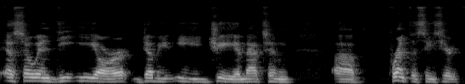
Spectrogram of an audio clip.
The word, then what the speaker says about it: Sonderweg: Whereas Goldhagen insisted on a more Soderweg, I believe is how you say it, Sonderweg, and that's in parentheses here, thesis.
